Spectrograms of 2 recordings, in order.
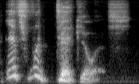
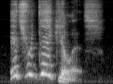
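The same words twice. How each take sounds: First: "It's ridiculous" slowed down, stress on "It's". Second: "It's ridiculous" much higher and softer. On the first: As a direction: drag out "It's ridiculous" with weight on "It's". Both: Shown as a demonstration.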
